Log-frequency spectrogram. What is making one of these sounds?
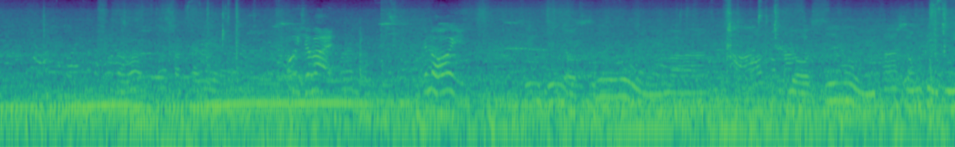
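A young man speaks loudly nearby.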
